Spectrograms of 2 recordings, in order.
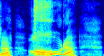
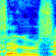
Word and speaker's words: Seghers: I don't know how Peter pronounces his last name. I believe it's Huda. Peter. – It's Segers. – S-E-G-H-E-R-S, which I would pronounce that Huda.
